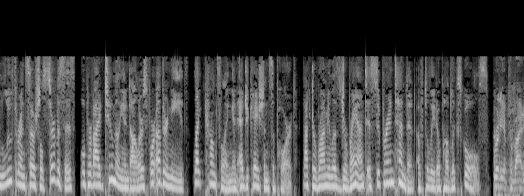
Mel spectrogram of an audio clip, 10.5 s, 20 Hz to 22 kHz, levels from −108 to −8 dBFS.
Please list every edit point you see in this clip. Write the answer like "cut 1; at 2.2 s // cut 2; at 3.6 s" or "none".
cut 1; at 6.0 s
